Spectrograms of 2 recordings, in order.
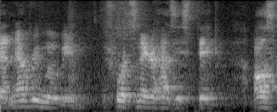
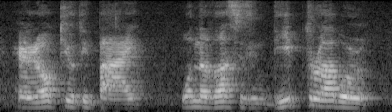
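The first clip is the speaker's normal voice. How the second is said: deliberately awful put-on action-hero tough-guy voice. Ending the show with an out-of-context quote: Arnold Schwarzenegger impression. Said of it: "That's my horrible Arnold Schwarzenegger impression".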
